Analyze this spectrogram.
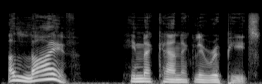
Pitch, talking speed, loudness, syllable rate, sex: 135 Hz, 90 wpm, -16 LUFS, 5.3 syllables/s, male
